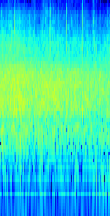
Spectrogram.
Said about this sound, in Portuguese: Quantos pode aplaudir o Senhor? Mas bem forte.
